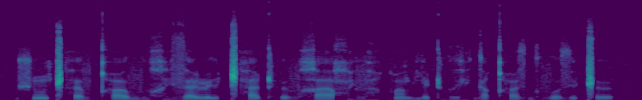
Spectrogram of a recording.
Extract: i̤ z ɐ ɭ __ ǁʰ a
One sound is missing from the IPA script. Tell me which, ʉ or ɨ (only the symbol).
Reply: ɨ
